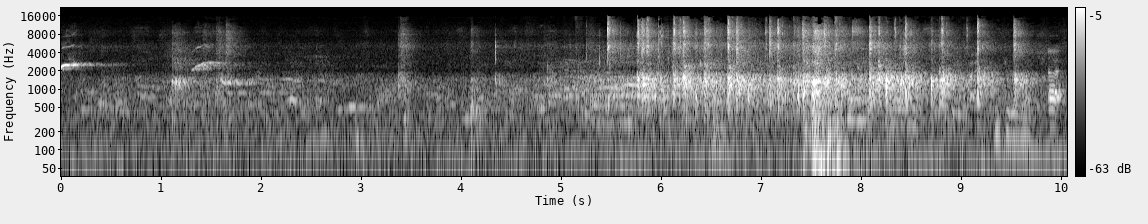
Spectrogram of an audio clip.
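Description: Two short high whistle tones in the first couple of seconds, then a burst of shouting voices from players and spectators mixed with sharp claps or knocks. It builds to its loudest about three quarters of the way through and eases off near the end.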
